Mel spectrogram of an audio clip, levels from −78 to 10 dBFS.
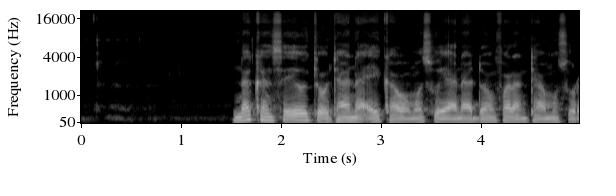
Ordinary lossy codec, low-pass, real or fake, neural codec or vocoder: none; none; fake; autoencoder, 48 kHz, 128 numbers a frame, DAC-VAE, trained on Japanese speech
